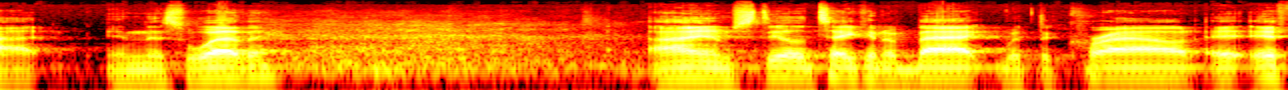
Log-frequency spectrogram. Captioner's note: laughter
